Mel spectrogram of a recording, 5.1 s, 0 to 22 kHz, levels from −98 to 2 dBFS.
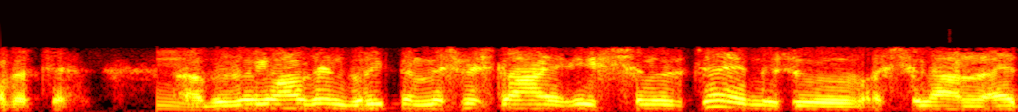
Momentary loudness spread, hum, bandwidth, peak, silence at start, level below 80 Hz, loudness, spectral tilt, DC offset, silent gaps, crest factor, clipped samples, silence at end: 7 LU; none; 3.9 kHz; -4 dBFS; 0 s; -58 dBFS; -16 LUFS; -3.5 dB/octave; under 0.1%; none; 12 dB; under 0.1%; 0 s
